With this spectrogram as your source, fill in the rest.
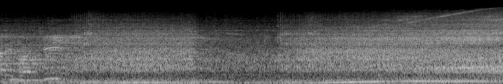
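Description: A tractor engine roars loudly under heavy strain.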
